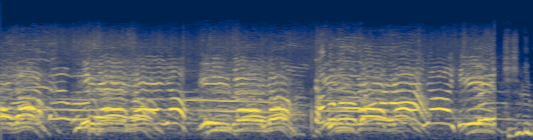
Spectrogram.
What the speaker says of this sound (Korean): 응원의 함성과 비판의 고성이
